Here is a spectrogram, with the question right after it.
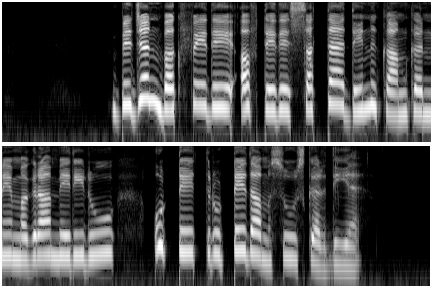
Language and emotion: Dogri, sad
